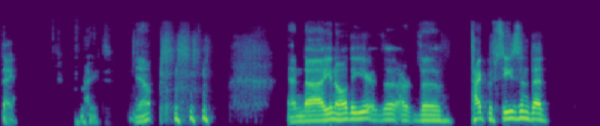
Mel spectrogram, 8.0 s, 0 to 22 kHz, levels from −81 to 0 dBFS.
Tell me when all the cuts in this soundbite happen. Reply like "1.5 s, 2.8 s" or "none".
none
